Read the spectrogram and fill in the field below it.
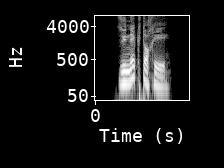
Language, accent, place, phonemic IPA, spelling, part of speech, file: German, Germany, Berlin, /zyˈnɛkdɔχe/, Synekdoche, noun, De-Synekdoche.ogg
- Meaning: synecdoche (certain type of metaphor)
